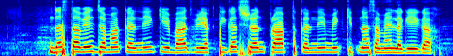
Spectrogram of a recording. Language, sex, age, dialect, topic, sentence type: Hindi, female, 25-30, Marwari Dhudhari, banking, question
